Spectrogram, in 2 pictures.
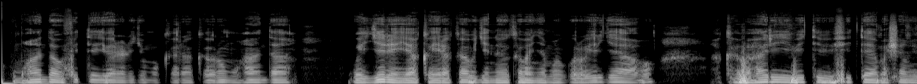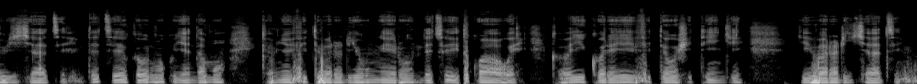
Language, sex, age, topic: Kinyarwanda, male, 18-24, government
